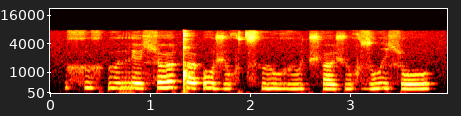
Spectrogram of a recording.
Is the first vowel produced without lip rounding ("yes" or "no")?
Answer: yes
